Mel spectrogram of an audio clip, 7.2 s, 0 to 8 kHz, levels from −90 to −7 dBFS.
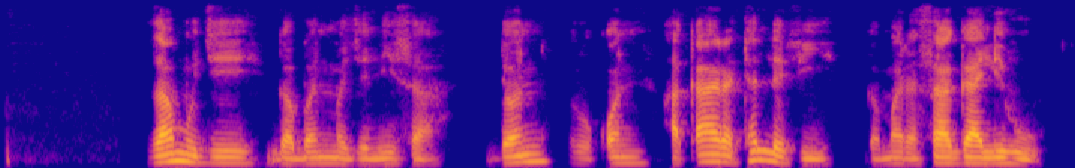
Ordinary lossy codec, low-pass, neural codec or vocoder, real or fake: none; 7.2 kHz; none; real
